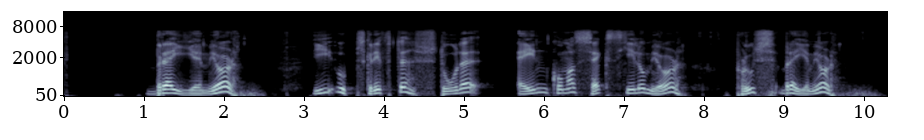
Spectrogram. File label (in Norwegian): breiemjoL, Numedalsmål; Substantiv inkjekjønn; Hushald, mat, drikke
